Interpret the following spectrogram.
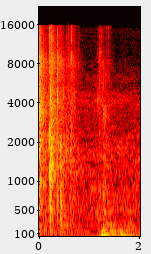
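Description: Tarot cards being handled on a desk: a few light card clicks in the first half second, then a soft low thump about a second and a quarter in.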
